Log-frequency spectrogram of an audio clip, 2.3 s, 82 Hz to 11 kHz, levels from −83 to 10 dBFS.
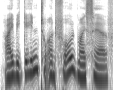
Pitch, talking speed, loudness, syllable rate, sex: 180 Hz, 135 wpm, -16 LUFS, 3.8 syllables/s, female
